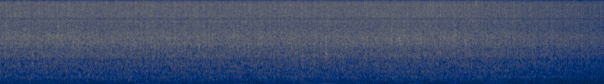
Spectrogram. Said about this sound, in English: And maybe they just want the sound of rushing water and waterfalls. So let's take a quick listen to something very relaxing.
